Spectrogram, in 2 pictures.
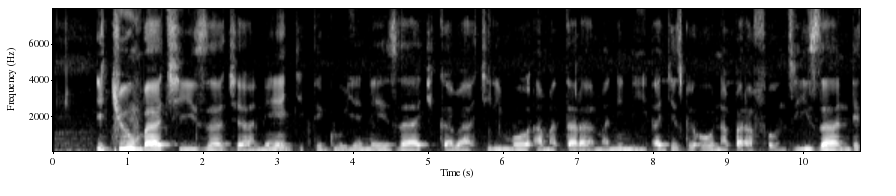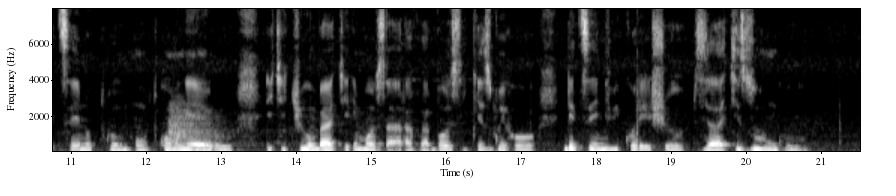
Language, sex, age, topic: Kinyarwanda, male, 18-24, health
